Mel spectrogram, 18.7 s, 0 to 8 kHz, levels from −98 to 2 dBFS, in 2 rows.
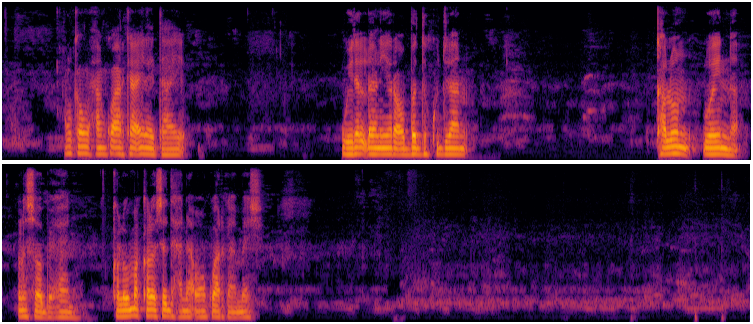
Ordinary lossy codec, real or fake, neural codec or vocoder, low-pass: none; real; none; 7.2 kHz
